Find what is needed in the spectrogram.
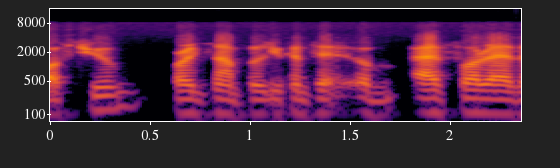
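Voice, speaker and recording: This man's voice sits at a fairly low pitch. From Pakistan. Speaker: university dean and fashion researcher. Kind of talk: interview. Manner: hesitant, many fillers.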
